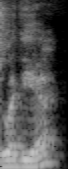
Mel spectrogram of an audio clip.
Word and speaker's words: Wadih: Jredini, is that how it's pronounced? Yes, yes. Hi, everyone. Yes, last name is Jredini. My first name is Wadih.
